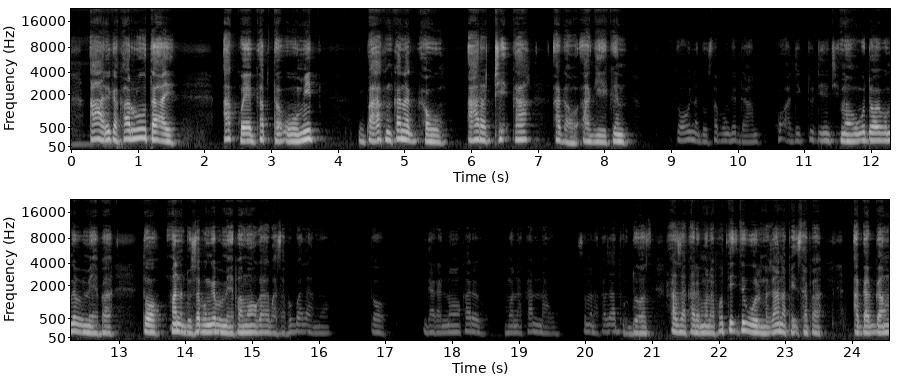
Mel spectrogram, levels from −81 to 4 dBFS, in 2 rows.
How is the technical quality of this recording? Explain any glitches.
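The recording has a stepped-gain fault: zipper noise at 8.32 to 9.08 s, 11.08 to 11.56 s and 20.28 to 20.84 s. The level is moved in coarse 3 dB jumps, roughly ten to fifteen per second, instead of being ramped. Each jump is a tiny discontinuity in the waveform, so a fast ticking rides on the speech as the level falls by around 20 dB in the first passage and rises by around 20 dB in the other two.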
